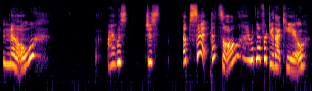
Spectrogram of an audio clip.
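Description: A woman playing a lovesick, possessive yandere giantess in an audio roleplay, giggly and coaxing with a halting delivery. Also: high voice, sing-song, a bit bright, exaggerated voice. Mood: sweetly coaxing. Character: clingy, lovesick yandere giantess, sweet but menacing.

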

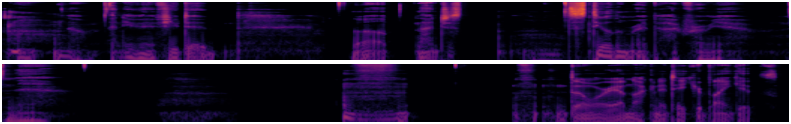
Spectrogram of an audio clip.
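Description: A young man doing an intimate ASMR boyfriend roleplay as a sleepy, affectionate, teasing partner in bed, murmuring softly and drowsily close to the microphone. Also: extremely low pitch, very animated, slow, pauses often, no room sound. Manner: soft, drowsy murmuring, partly breathy and whispered. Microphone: close microphone, dry sound.

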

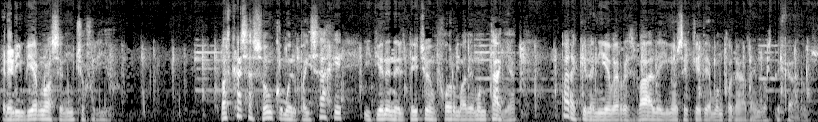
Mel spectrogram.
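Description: Guy storyteller for a radio serial, chatty and folksy, dull recording w faint noise. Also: fairly low pitch. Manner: folksy, chatty, addressing listeners directly. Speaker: narrator. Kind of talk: conversational storytelling for radio drama.

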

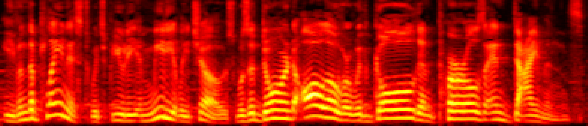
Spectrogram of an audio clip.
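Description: A man in his thirties reading a fairytale aloud to children in expressive narration. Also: fairly high pitch, normal speed, faint music behind. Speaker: children's story reader. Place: small furnished room indoors.

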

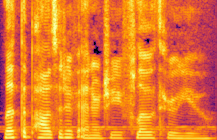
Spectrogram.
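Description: Low-pitched woman guiding a meditation. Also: soft background music. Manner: soothing, measured, gentle delivery. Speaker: meditation guide. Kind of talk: scripted guided meditation narration.

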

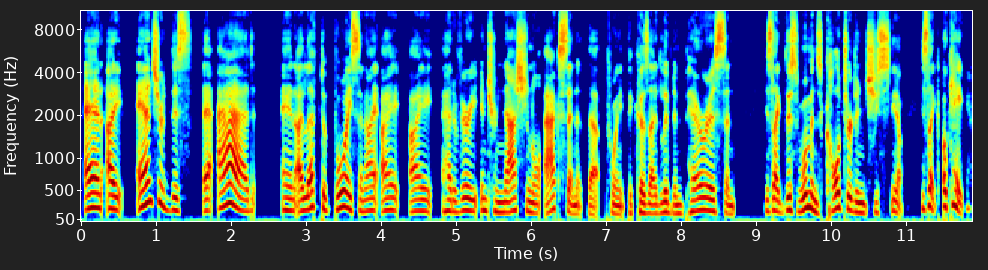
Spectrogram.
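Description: A woman in her fifties, raised in Australia, telling stories as a podcast guest, lively and acting out the voices of others. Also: fairly low pitch, moderate pace, dry recording, studio quality. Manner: animated storyteller, acts out quoted voices, laughs often. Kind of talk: casual interview storytelling. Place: home room with bookshelf. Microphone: large studio mic on boom arm, video call.

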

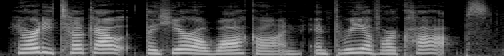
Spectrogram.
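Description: A woman's voice: on the high side, moderate pace, fairly bright tone, clear, resonant tone, dry recording, studio quality, close to an everyday voice. A woman voicing an earnest, dutiful male superhero in a storybook, urgent but matter-of-fact.

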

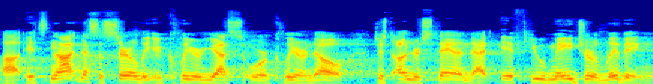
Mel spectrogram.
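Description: Keynote speaker in a reverberant hall. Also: male voice, medium pitch, normal speed, pushed and bright. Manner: conversational, checks in with "right?" often. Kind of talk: conference keynote talk. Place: conference hall.

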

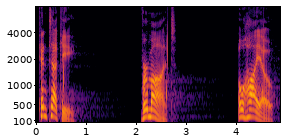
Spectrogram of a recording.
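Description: An upbeat cartoon game show host for a video game. His pitch is fairly high and leaps dramatically, with slow, emphatic delivery. The voice rings through a large hall. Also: huge pitch swings, fairly bright tone, full character voice. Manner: theatrical, emphatic announcing. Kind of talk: scripted quiz show presenting. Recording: large hall reverb, faint crowd noise.

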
